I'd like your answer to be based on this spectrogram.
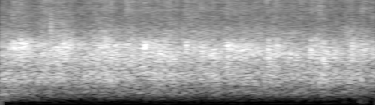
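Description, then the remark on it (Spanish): An audience bursts into loud, sustained applause: dense, steady clapping from many hands that fills the whole moment without pause, with no voices standing out above it. “¿Cuánto le dan un aplauso fuerte?”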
